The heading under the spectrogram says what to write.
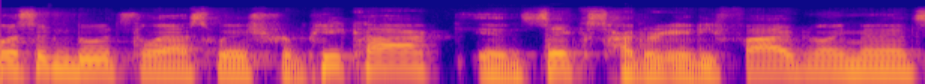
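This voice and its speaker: A man's speech shows ordinary pitch variation, with noticeable background noise behind it. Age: 40s. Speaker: content creator and gamer, podcast co-host. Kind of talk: casual chat.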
